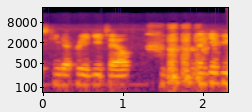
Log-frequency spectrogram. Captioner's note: laughing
